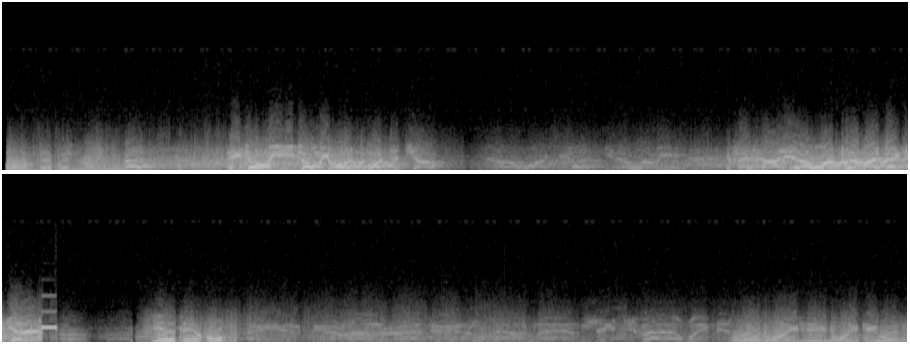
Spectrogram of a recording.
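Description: Other stations' voices coming in over a CB radio receiver's speaker, muffled and too garbled to make out, in stretches with a steady hum under them. A short beep sounds about halfway through, followed by a brief drop-out.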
